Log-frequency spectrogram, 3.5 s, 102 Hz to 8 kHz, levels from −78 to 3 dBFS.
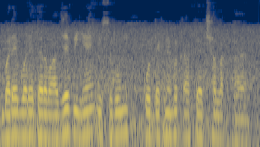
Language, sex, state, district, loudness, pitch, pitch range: Hindi, male, Chhattisgarh, Raipur, -16 LUFS, 140 Hz, 135-145 Hz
